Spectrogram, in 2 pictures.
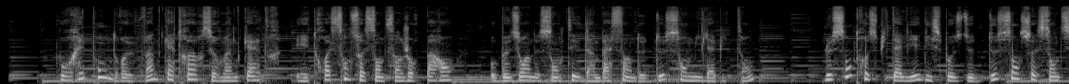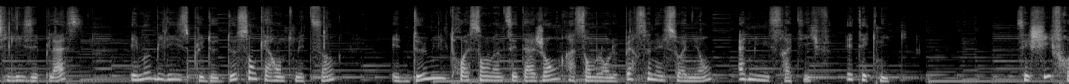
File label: French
